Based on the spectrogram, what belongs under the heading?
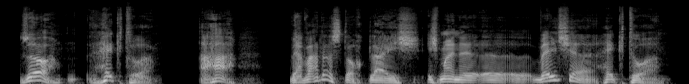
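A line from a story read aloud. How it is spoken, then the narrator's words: Stammered at random. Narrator (German): Brunetti, der mit diesem Code nichts anzufangen wusste, stammelte aufs Geratewohl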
